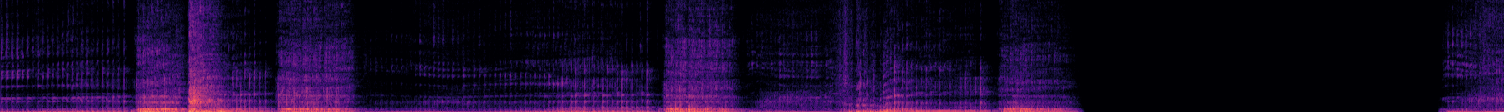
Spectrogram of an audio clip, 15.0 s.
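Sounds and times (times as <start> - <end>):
big cat roaring: 0.0 - 10.8, 14.4 - 15.0
low growling: 0.0 - 10.8, 14.4 - 15.0.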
